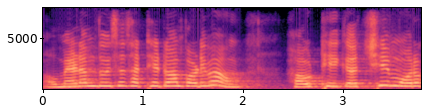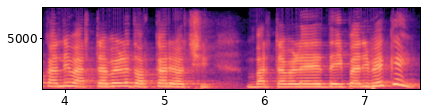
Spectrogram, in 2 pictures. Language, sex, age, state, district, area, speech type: Odia, female, 18-30, Odisha, Dhenkanal, rural, spontaneous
